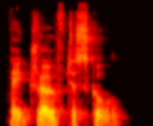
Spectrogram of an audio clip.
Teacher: Usually, the stressed syllable will be school, because it is the last important word in the sentence. However, if it is on they, it emphasizes that it was definitely them who went to school, not anyone else.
